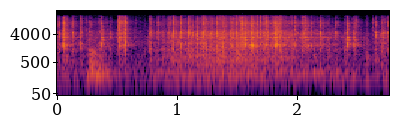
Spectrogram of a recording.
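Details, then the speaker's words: Sewing machine after tightening loose nuts and oiling the three holes and the front nut: quick, light, even ticking from the needle mechanism with no heavy clatter or rattle. Formerly very noisy and vibrating, now much quieter; normal running. "देखें कितनी इसकी आवाज़ कम हो गई है, कितनी इसकी आवाज़ कम हो गया, बहुत ज़्यादा इसकी आवाज़ थी। अभी मैंने इसको कंप्लीट ऑयलिंग किया तो माशाल्लाह से ये इतना इसका जो नॉइज़ है ना वो कम हो गया।"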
